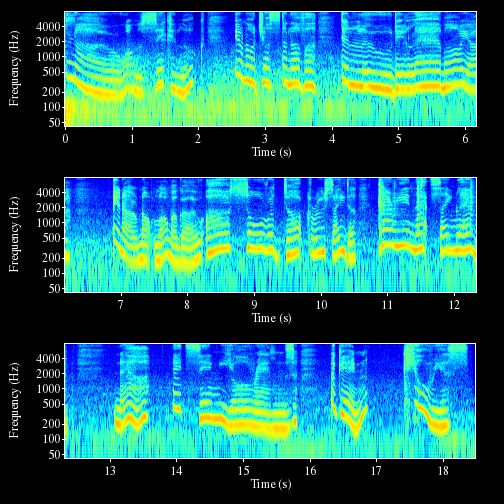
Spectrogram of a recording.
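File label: cockney suspicious cult villain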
